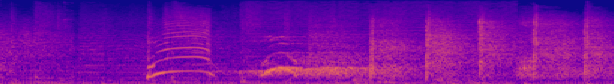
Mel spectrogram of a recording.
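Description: A man's strained vocal exhale and groan after a heavy set of cable rows, over background music. A few sharp thuds follow in the second half.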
